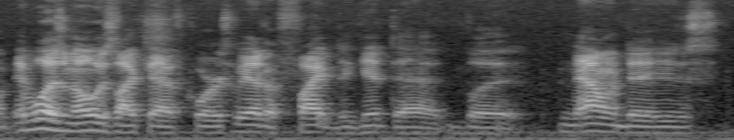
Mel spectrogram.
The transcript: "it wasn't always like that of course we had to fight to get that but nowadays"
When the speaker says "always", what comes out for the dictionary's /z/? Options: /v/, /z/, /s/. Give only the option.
/z/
